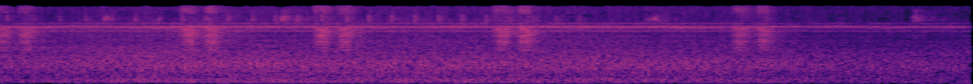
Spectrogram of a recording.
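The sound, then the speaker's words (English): Flying squirrels chirping at night in a city park: a few faint, sharp high chirps spaced irregularly above a constant, loud droning bed of insect noise. “One really surprising thing that I heard, flying squirrels. They live in this park. They're nocturnal and they chirp at night.”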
